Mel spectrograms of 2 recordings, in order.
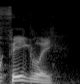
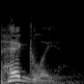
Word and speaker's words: Phegley: Yes, people don't understand that P and H make an F sound. I get Pegley all the time. it's spelled P H E G L E Y.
